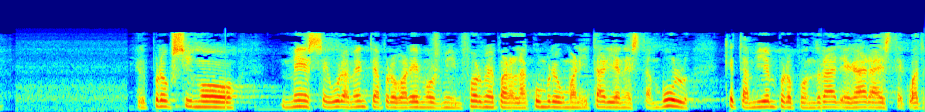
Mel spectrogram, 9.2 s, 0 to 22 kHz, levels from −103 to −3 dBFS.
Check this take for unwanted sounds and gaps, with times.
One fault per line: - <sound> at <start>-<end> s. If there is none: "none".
none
